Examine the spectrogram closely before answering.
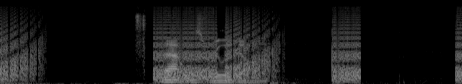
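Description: Electronic video game sound effects buzz in short bursts.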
